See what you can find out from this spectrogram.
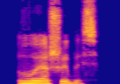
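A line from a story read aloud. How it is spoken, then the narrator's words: Cold declaration. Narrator (Russian): холодно заявил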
